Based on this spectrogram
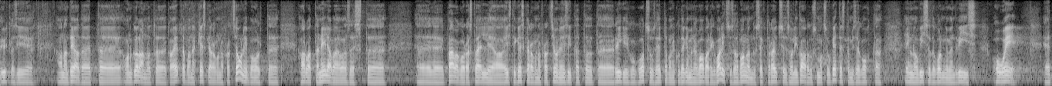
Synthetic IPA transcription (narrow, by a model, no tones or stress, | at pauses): yht̪lɑsi | ɑnːɑnt̪e̞ɑd̪̥ɑe̞t̪ːˑo̞nkɤlɑnud̪̥kɑe̞t̪ːe̞pɑnekːe̞skeeɾɑko̞nːɑfrɑk̚t̪sio̞ːnʲipo̞ːlt̪ˑ | ɑrvɑt̪ːˑɑne̞lʲjɑpæevɑse̞st̪ | pæevɑko̞rːɑst̪vælʲːjɑe̞ːst̪ike̞skeɾɑko̞nːɑfrɑkt̪sio̞ːnʲie̞sit̪ːˑɑt̪ud̪̥ɾiːɡiko̞ɡ̥uo̞t̪susee̞t̪ːe̞pɑnekːut̪e̞ɡe̞minevɑbɑɾiːɡkvɑlʲit̪suse̞lepɑŋɡ̥ɑnd̪usːe̞kt̪o̞ɾɑjt̪u̥seso̞lʲid̪ɑːrdusmɑksuke̞ht̪e̞st̪ɑmise̞ko̞ht̪ɑe̞ːlnəwviːsːɑd̪̥ɑko̞lmkymed̪viːs | oːe̞ː | e̞t̪ːˑ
